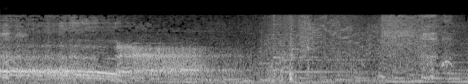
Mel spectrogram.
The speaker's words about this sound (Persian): این فریاد قول بود؟ از روبرو بود.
